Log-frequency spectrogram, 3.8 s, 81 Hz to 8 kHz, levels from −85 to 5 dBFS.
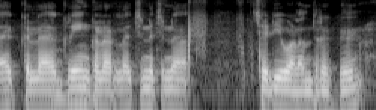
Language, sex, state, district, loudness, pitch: Tamil, male, Tamil Nadu, Kanyakumari, -17 LUFS, 100 Hz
